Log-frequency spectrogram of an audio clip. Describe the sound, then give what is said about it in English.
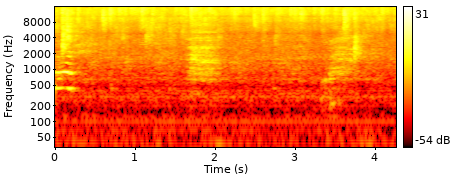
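Running water for rinsing hair, likely from a bath or shower tap, a steady, fairly soft hiss that carries through the whole stretch with a few slight surges. “Oh, hurry up, because I need to dry my, I need to rinse my hair off.”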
